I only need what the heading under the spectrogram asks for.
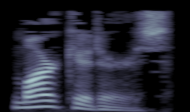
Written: marketers

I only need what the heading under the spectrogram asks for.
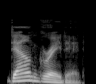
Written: downgraded

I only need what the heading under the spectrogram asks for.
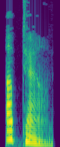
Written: uptown

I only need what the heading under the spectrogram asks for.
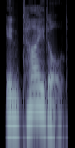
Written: entitled

